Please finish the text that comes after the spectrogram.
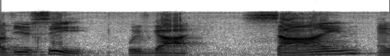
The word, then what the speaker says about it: sin: like oh sin a sin B just just say sign all right you got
